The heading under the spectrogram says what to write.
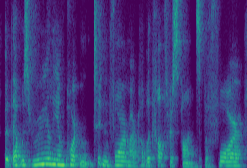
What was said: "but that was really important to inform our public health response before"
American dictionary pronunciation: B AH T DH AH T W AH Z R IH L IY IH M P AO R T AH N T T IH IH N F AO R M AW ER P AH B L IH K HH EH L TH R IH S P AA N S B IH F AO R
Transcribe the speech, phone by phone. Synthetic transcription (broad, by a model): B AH T DH AH T W AH Z R IH L IY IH M P AO R T N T T IH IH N F AO R M AW ER P AH B L IH K HH EH L TH R IH S P AA N S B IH F AO R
